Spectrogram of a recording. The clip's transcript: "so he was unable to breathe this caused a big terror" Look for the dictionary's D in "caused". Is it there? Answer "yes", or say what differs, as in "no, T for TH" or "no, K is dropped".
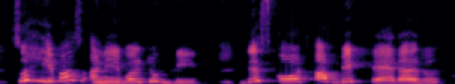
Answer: no, D is dropped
